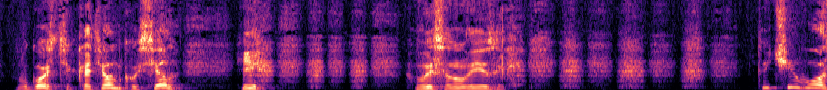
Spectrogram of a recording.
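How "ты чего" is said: high-pitched question at normal volume; curious kitten. A narrator's reading. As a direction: ask in a high little kitten voice. Kitten asks the panting puppy. (удивлённый вопрос котёнка)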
